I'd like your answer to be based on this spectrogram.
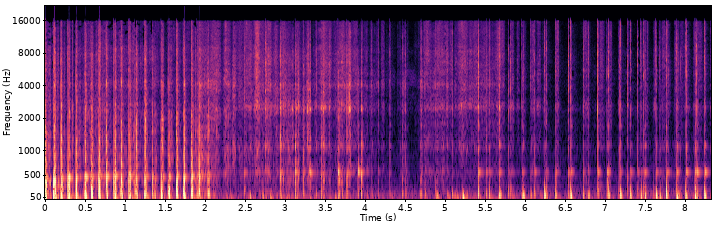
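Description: An empty, hollow cardboard paper towel tube is tapped rapidly with long dark nails and fingertips while held both horizontally and upright. The result is a fast, somewhat uneven stream of short, dry, hollow thumps with a low, boomy body and a faint resonant tone. The tapping is loud at first, softens and turns denser and noisier for a stretch, then returns to crisp, distinct taps.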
